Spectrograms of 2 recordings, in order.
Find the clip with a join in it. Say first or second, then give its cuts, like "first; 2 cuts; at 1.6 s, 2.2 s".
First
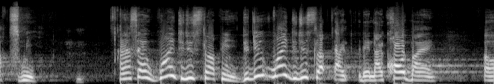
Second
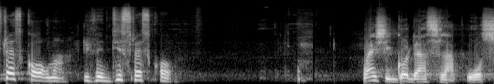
second; 1 cut; at 3.1 s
